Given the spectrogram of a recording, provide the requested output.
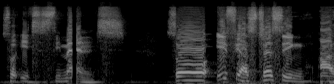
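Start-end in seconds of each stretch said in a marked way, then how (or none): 0.4-1.2 "cement" slowly as si-MENT; verb-style si-MENT, weight on the end; stress on second syllable. Shown as a demonstration. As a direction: hold back, then land on MENT in "cement". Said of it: "you stress on the second syllable here".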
